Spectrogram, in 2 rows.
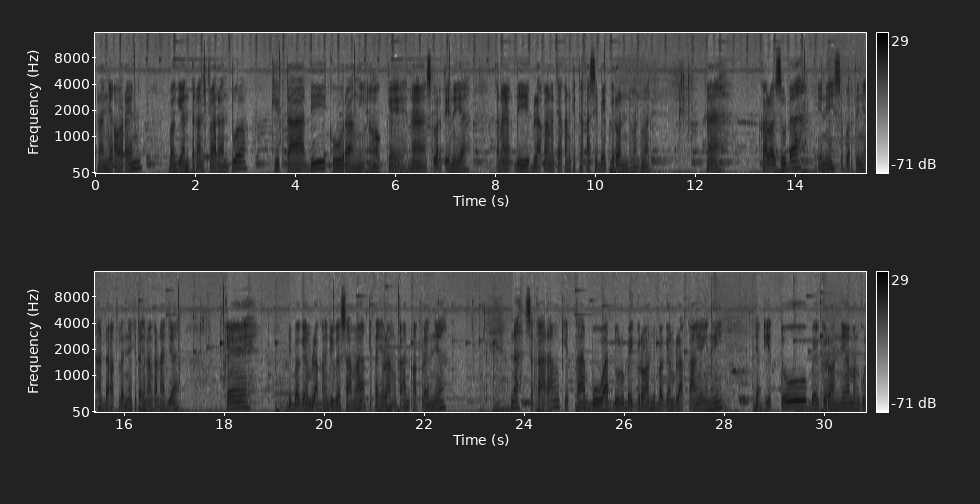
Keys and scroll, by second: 11.9 Delete, 14.8 ctrl+z, 17.7 z, 21.3 z.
